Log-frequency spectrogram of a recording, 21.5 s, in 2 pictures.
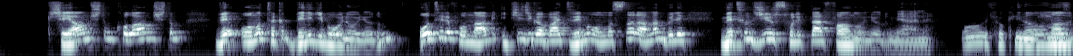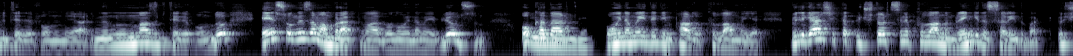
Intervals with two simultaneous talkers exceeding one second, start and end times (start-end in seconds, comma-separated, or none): none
